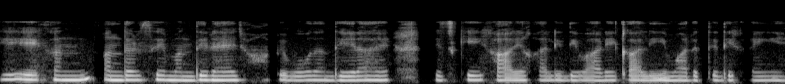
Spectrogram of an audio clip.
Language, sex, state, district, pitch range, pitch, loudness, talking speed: Hindi, female, Delhi, New Delhi, 190-205 Hz, 200 Hz, -16 LUFS, 160 wpm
